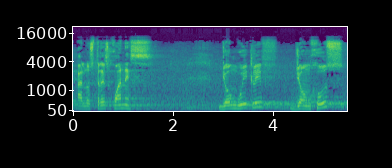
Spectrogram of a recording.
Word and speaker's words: Wycliffe: El primero que les voy a mencionar es John Wycliffe. John Wycliffe se escribe W-Y-C-L-I-F, Wycliffe.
